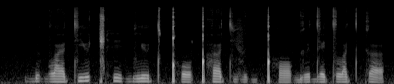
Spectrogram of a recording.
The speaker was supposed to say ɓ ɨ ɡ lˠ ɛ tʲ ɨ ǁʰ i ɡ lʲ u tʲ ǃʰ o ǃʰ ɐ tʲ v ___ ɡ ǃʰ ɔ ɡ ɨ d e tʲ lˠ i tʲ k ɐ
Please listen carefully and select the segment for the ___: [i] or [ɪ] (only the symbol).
i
